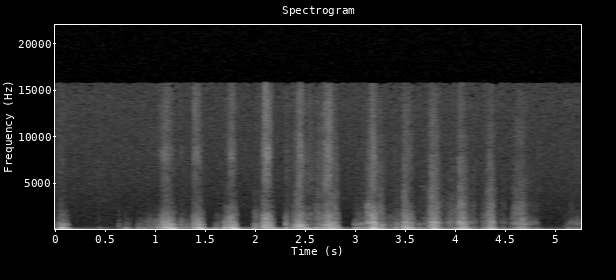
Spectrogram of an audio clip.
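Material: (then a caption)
Foam. Fingertips and short nails of both hands scratch and rub a black foam microphone windscreen. This produces a fast, uneven series of soft, muffled scratching bursts, about three per second, heavy in the low end over a steady low hum.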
